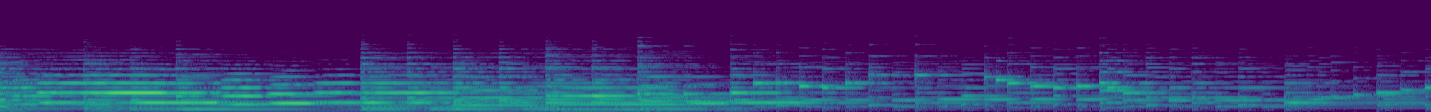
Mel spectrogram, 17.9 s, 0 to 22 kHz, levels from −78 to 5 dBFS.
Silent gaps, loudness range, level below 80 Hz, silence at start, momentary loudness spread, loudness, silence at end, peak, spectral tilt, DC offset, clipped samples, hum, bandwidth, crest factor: none; 12 LU; -56 dBFS; 0 s; 15 LU; -26 LUFS; 0 s; -10 dBFS; -9.5 dB/octave; under 0.1%; under 0.1%; none; 5.4 kHz; 16 dB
